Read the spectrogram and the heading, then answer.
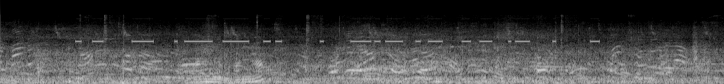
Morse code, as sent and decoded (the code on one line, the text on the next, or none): none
